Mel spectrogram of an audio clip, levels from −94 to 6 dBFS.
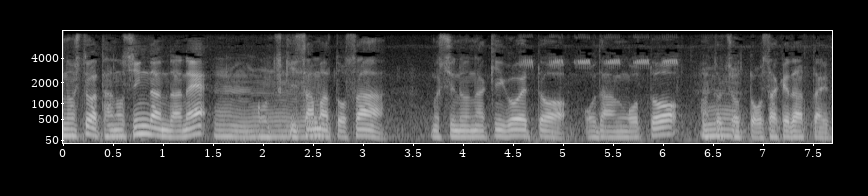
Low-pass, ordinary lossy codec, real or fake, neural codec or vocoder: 7.2 kHz; none; real; none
